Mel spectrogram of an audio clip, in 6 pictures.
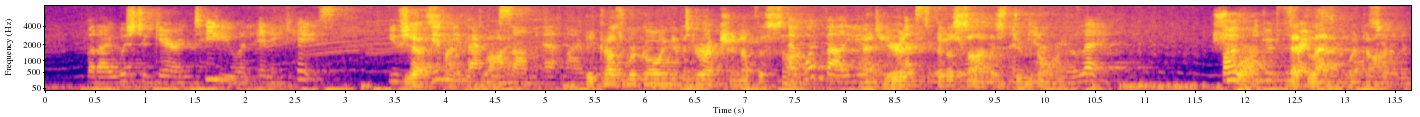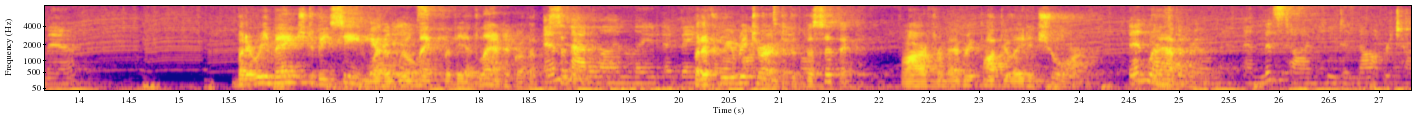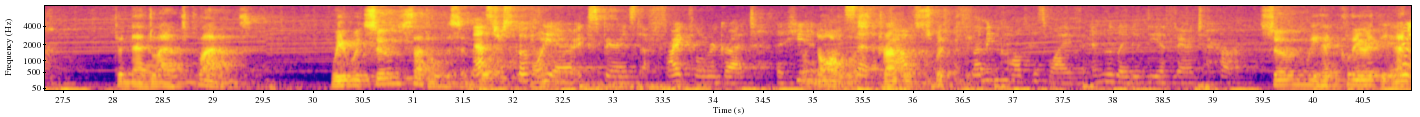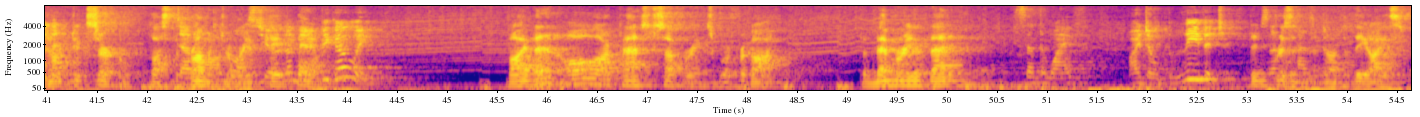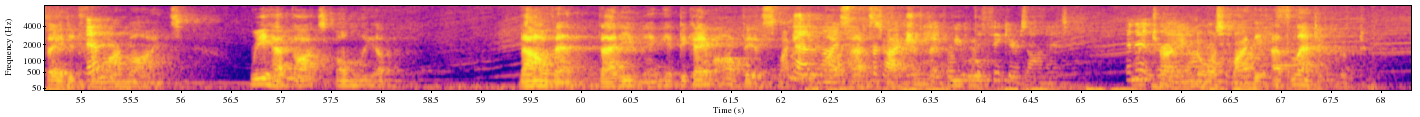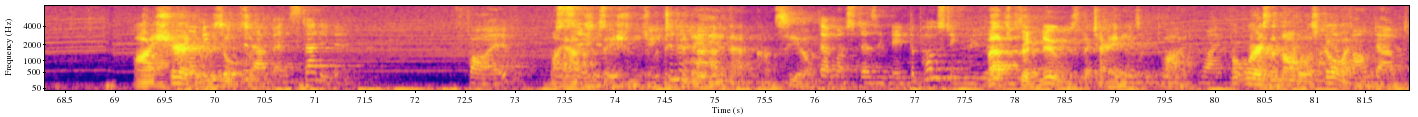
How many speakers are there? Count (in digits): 2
